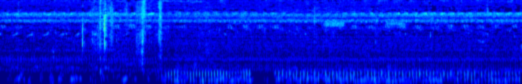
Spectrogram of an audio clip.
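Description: A low, uneven rumble on the microphone, louder from about two and a half seconds in and dropping out briefly near four seconds, with two sharp clicks before that.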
